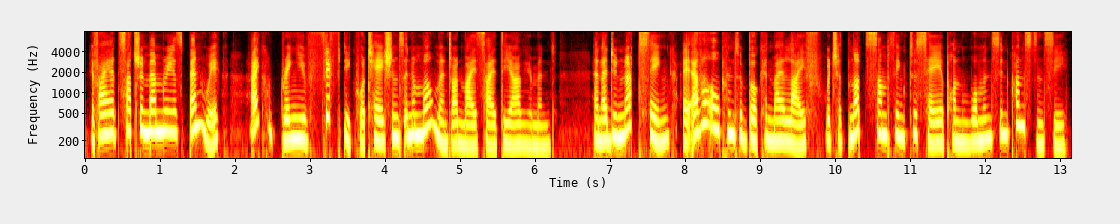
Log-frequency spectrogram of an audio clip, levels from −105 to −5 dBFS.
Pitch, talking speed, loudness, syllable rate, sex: 225 Hz, 200 wpm, -18 LUFS, 5.2 syllables/s, female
